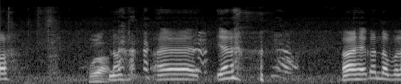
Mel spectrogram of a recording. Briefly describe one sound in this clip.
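A young woman laughs and talks.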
